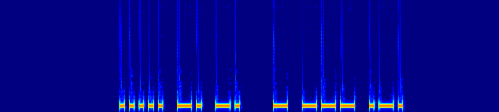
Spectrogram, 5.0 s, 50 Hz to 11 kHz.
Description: Morse code, heard as a keyed tone, about 25 wpm, 700 Hz. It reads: 5NN TOR
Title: Ontario QSO Party Exchange 25wpm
